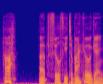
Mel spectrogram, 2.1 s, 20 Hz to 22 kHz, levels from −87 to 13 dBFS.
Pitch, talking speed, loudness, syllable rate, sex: 110 Hz, 145 wpm, -17 LUFS, 5.8 syllables/s, male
